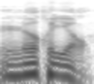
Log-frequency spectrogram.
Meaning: Lorient (a coastal town in Morbihan department, Brittany, France)
- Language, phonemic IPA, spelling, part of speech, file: French, /lɔ.ʁjɑ̃/, Lorient, proper noun, Fr-Lorient.ogg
